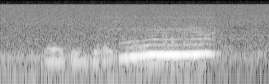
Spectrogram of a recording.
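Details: Flash, a pet cat, snoring while asleep indoors: a few soft, short nasal sounds, then one drawn-out whistling tone lasting nearly a second that rises slightly and holds steady before stopping, in a quiet room.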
